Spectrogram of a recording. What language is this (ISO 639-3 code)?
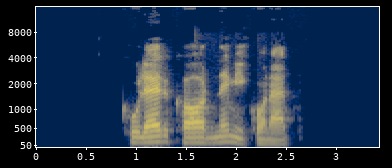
fas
